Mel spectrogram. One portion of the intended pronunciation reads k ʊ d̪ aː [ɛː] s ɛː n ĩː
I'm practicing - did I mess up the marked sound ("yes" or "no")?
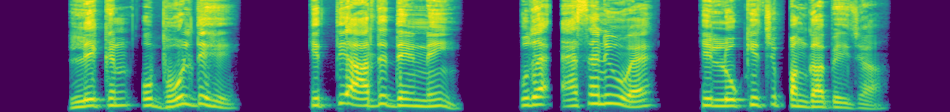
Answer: no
